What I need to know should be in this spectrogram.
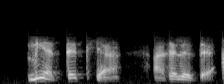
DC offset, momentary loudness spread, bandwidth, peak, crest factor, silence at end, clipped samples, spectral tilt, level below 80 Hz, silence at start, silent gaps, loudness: under 0.1%; 7 LU; 4.7 kHz; 0 dBFS; 18 dB; 0.1 s; under 0.1%; -7.5 dB/octave; -66 dBFS; 0.3 s; none; -18 LUFS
